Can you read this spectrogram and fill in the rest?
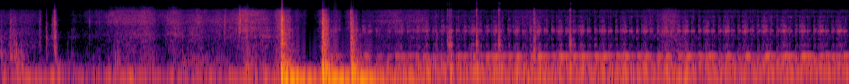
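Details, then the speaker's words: Fiat Qubo heater blower motor, console dismantled: low hum with scratchy rubbing and sharp clacks, then a weak steady whirr; blower seems to drag on something and lacks power, motor suspected dead, cause unconfirmed. "ça fait vraiment le bruit de genre ça tripote un truc tu sais mais il a pas de puissance on dirait vraiment il tripote quelque chose"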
